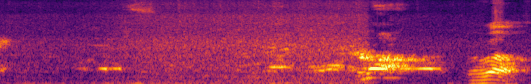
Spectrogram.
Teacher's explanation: হ্যাঁ, জিহ্বার উল্টা পিঠে উপরের তালুর সাথে লাগাইয়া জিহ্বার আগার উল্টা পিঠ। হ্যাঁ, জিহ্বার আগার উল্টা পিঠ উপরের তালুর সাথে লাগাইয়া র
